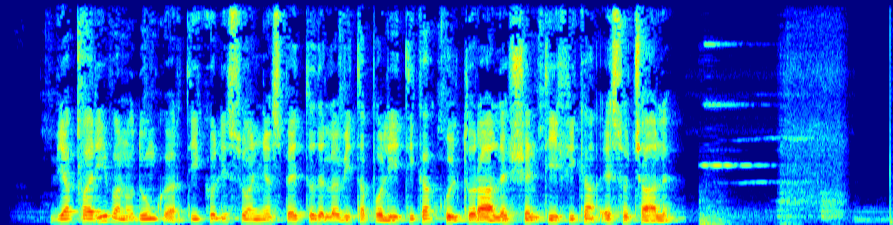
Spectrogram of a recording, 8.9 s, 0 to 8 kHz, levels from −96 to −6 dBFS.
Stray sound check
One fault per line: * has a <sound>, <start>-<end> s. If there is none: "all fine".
* has a squeak, 7.0-8.5 s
